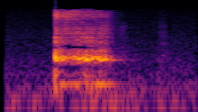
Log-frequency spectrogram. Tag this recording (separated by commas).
Fart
